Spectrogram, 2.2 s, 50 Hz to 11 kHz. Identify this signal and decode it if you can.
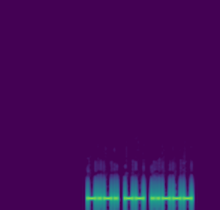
Morse code, heard as a keyed tone, about 46 wpm, 700 Hz. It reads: CM2
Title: Callsign Prefixes for Top 100 DXCC - 45wpm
